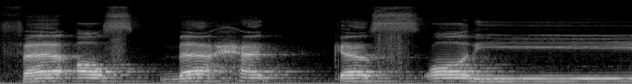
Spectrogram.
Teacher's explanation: را کو ایک الف کی مقدار کھینچنے کے ساتھ را کو باریک کر کے پڑھیں گے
